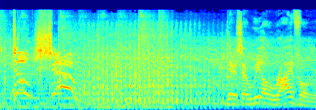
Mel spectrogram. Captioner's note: helicopter whirring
